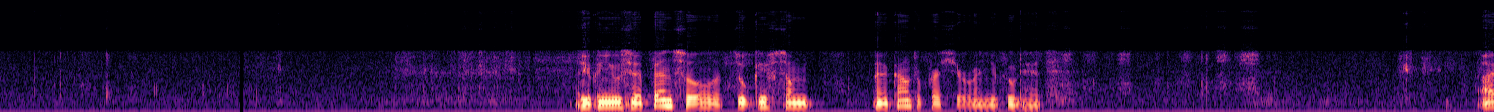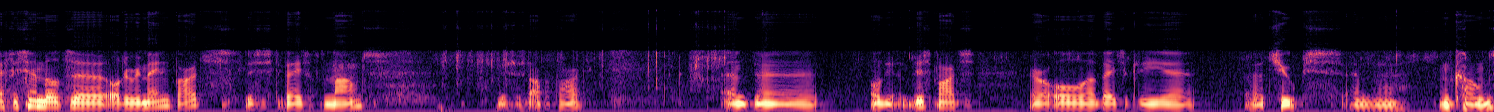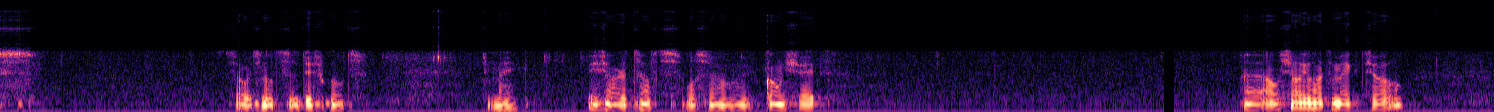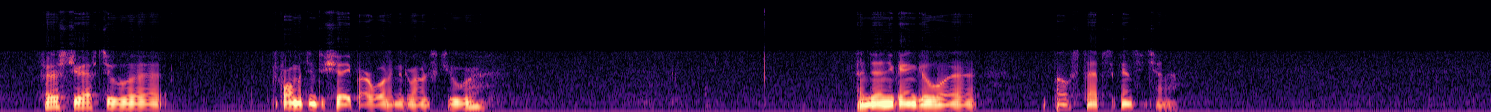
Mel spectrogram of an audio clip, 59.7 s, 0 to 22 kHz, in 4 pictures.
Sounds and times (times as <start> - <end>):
Speech: 5.8 - 10.8, 14.8 - 18.8, 19.9 - 20.8, 22.2 - 30.4, 32.1 - 33.6, 34.7 - 38.3, 42.3 - 44.0, 45.2 - 46.6, 47.5 - 49.9, 53.4 - 56.8.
